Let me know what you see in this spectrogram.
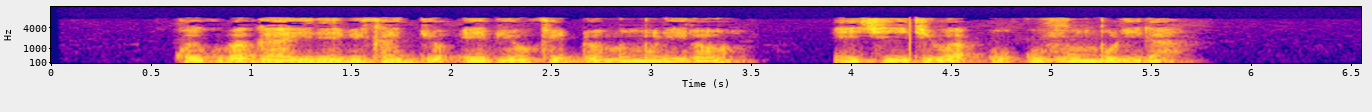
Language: Ganda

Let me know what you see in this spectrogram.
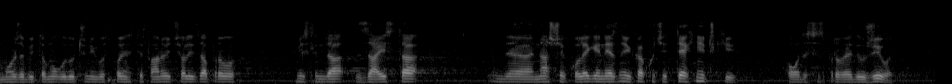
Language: Serbian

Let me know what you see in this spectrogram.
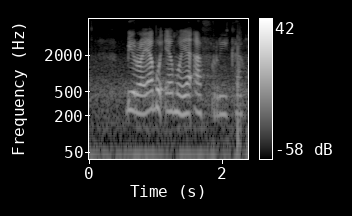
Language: Tswana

